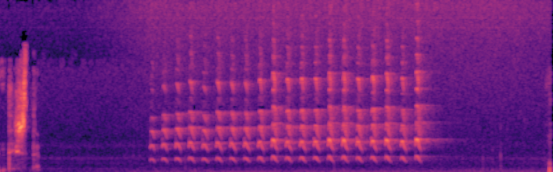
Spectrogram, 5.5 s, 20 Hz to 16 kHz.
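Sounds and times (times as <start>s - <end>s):
Eurasian sparrowhawk chattering kek calls: 1.4s - 4.8s.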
